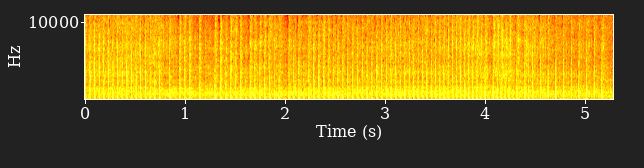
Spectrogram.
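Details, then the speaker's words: Mini bike single-cylinder with oversized 180 main jet: fast, choppy, loaded blubbery beat, running rich as too much gas floods the carburetor, which leaks fuel; cannot run full throttle. "I can take off now ride it but it's just going to sound just like this too much gas getting into the carburetor"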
